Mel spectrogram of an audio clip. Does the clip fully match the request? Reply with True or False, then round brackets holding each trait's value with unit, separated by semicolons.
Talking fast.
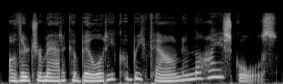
True (210 wpm)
